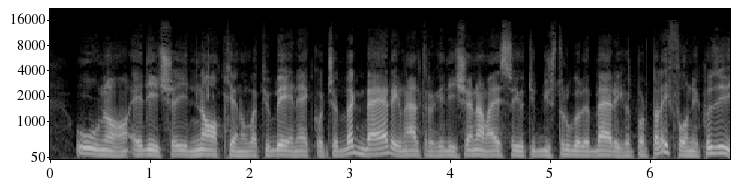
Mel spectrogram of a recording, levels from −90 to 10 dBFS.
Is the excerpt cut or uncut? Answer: uncut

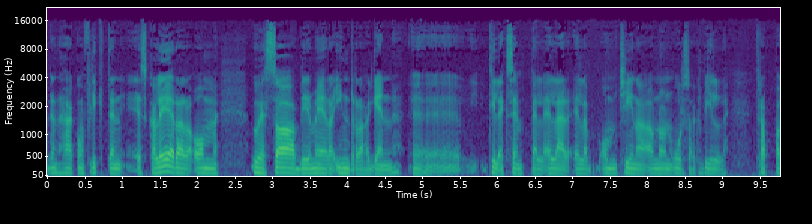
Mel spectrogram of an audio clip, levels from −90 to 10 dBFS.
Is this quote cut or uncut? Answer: uncut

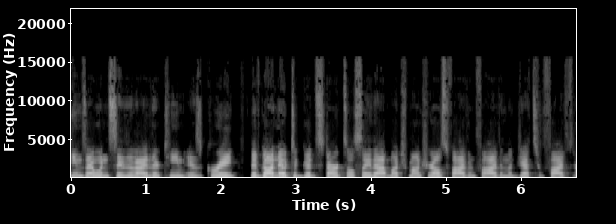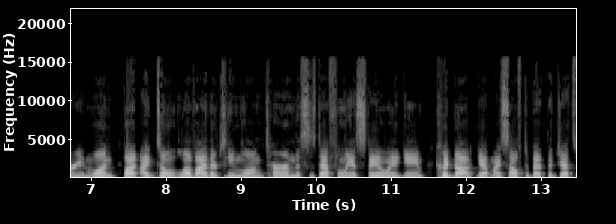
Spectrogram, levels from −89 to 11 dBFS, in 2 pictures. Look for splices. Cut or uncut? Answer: cut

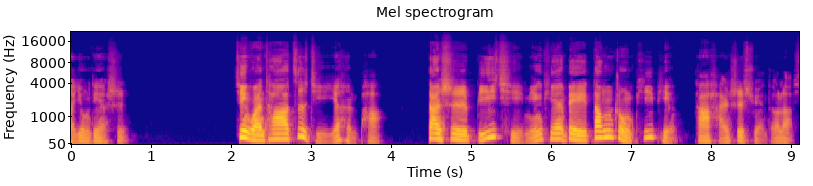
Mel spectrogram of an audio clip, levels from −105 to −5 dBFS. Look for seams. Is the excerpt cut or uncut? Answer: uncut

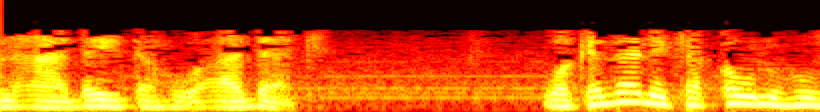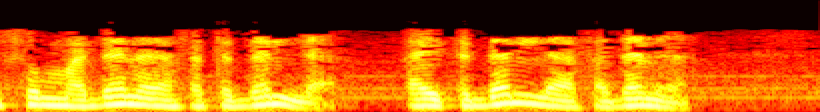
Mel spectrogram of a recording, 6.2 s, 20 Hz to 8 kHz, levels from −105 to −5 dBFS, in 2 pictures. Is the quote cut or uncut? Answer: uncut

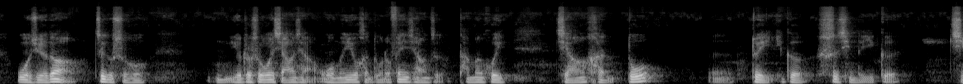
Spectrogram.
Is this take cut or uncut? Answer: uncut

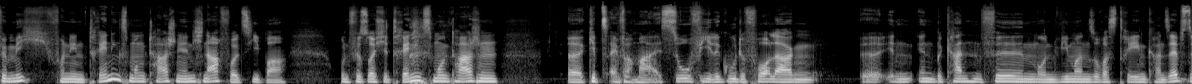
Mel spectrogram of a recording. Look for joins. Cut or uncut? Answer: uncut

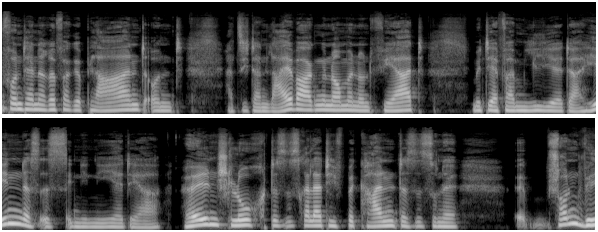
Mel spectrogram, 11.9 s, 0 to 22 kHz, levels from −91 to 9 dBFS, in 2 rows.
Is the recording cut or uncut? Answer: cut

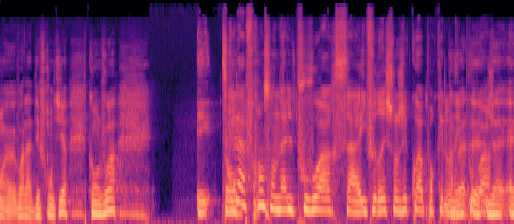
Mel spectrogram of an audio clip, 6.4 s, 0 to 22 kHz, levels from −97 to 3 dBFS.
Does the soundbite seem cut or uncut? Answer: cut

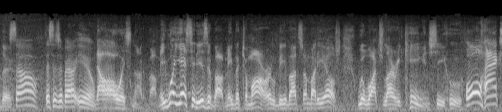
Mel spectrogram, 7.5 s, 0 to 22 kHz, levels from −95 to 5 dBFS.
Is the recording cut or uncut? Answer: uncut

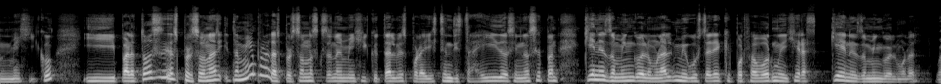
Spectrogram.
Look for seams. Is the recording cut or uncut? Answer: uncut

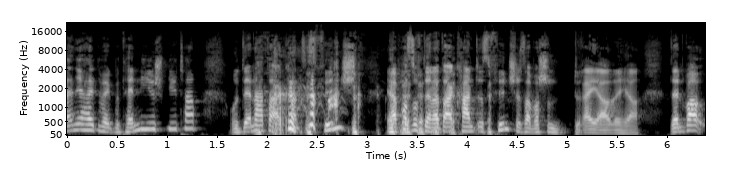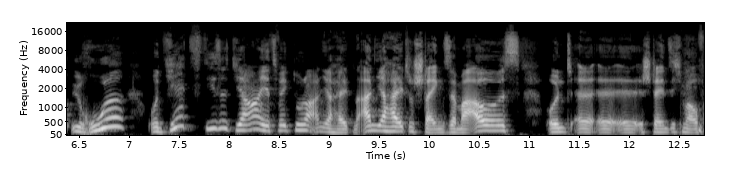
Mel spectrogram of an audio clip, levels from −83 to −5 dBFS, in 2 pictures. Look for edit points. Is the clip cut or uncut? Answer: uncut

